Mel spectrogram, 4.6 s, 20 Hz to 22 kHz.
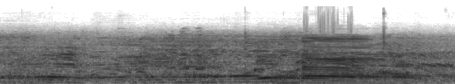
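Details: Sahiwal bull at the Ambari cattle market, where Chattogram traders are buying, on Monday 24 July; a low drawn-out tonal moo rises and falls around two to three seconds in, over crowd chatter and background music.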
